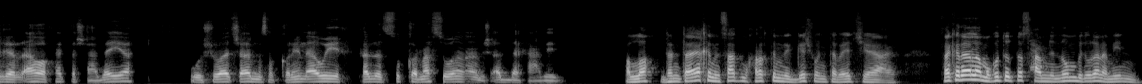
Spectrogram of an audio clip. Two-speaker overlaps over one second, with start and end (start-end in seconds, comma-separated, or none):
none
